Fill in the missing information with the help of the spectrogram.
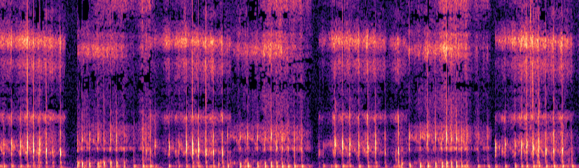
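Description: Fingertips and nails rapidly tap and scratch on the two halves of a small white cardboard ring box held very close to the mic. The result is a dense run of short, dry, hollow taps with a low, boxy resonance and faint scratchy texture, broken by a few brief pauses.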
